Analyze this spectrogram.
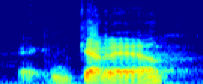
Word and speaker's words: Garaele: Garaele.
